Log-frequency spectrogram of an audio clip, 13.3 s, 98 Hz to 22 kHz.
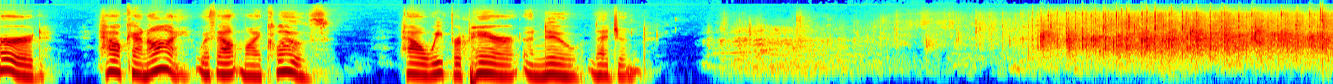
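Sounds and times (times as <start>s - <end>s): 
speech: 0.0s - 3.4s, 4.0s - 6.5s
faint laughter: 7.0s - 10.4s
audience clapping: 7.8s - 13.3s.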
